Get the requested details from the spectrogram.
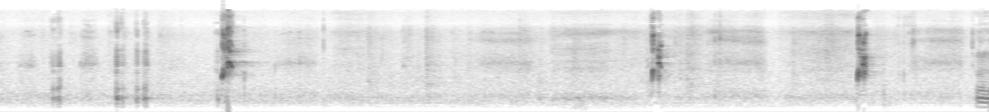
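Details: Newborn baby girl with hiccups: three sharp, brief catches a few seconds apart over faint room noise; infant hiccups.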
